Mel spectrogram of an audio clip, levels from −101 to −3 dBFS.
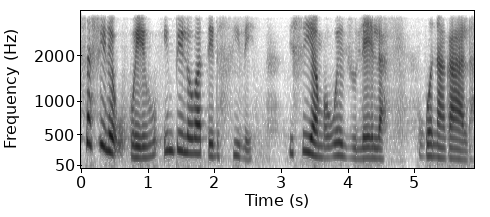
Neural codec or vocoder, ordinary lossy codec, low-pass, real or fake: codec, 16 kHz, about 1 kbps, DyCAST, with the encoder's durations; none; 3.6 kHz; fake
